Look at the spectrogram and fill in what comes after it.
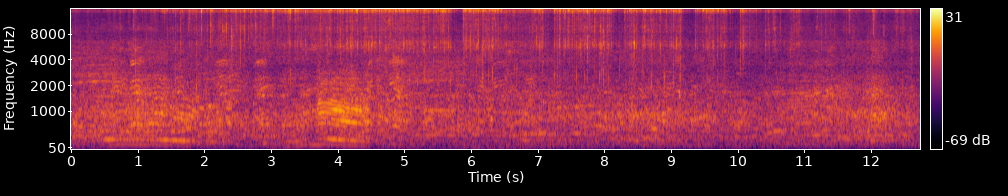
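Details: Cattle mooing on a farm where a cow said to be five months pregnant is shown; low, drawn-out moos near the start and again around four seconds, partly masked by background music and chatter.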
